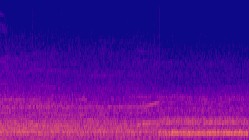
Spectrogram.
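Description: Steady noise of a large football stadium crowd, with a held, higher note coming in about halfway through.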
